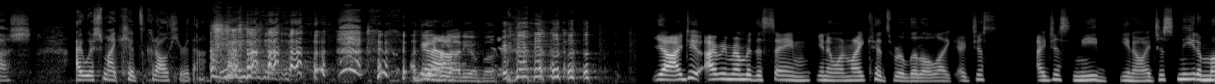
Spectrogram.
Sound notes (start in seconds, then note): 2.1 group laughs; 5.0 laughs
